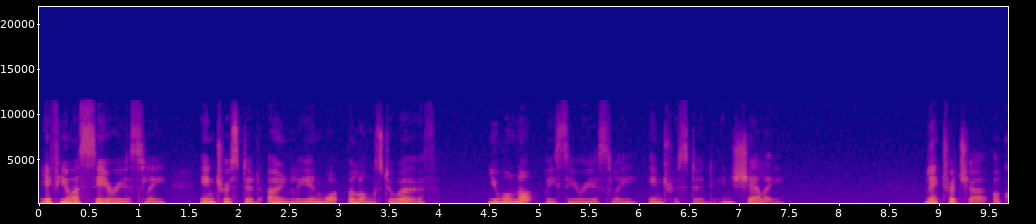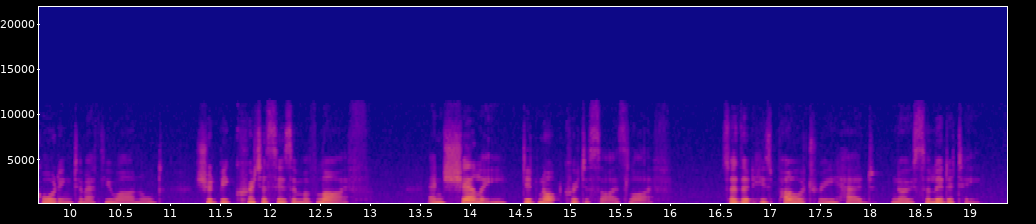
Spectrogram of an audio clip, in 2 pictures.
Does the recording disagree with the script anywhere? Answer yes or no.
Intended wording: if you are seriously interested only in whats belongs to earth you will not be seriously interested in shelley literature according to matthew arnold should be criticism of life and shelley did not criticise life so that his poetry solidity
yes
